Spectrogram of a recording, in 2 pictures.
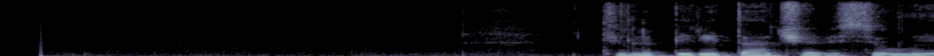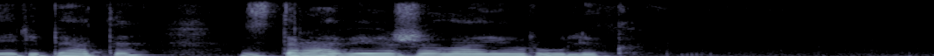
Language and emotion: Russian, neutral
